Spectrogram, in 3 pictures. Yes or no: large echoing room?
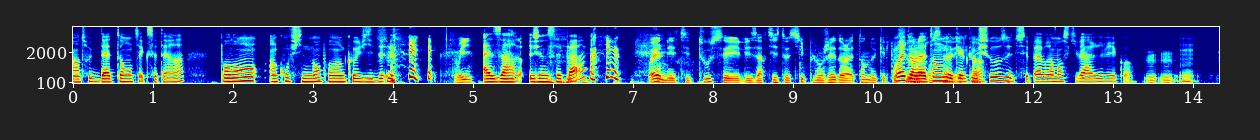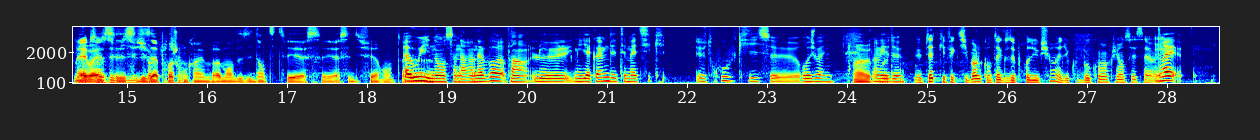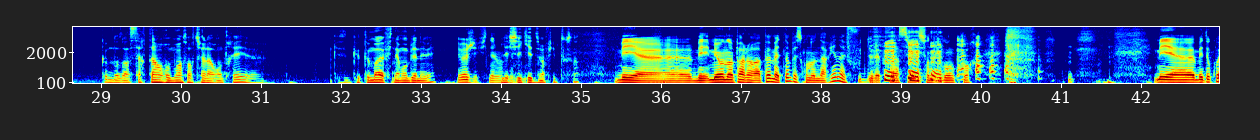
no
